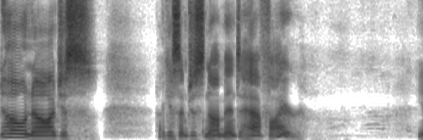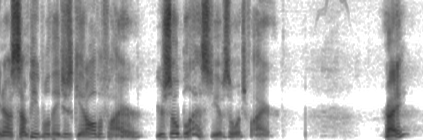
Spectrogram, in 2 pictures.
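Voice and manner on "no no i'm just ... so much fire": slow, dejected, put-on all-sad voice. Acting out someone whose fire went out, turning down help: acting sad. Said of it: "And I'm just all sad".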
